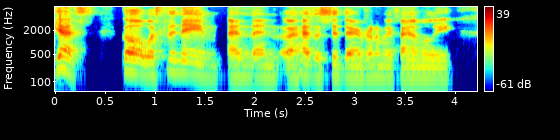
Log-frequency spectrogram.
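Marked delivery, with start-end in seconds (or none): 0.0-1.7 put-on sassy little-girl voice, higher pitch. Retelling how a little girl demanded music videos in front of family, imitating her attitude. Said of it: "little tudes".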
